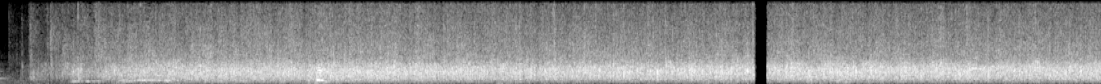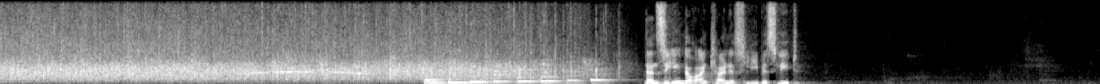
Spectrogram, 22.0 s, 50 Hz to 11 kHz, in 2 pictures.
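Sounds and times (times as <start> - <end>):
audience applauding: 0.0 - 17.5
instrument notes: 15.3 - 17.4.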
